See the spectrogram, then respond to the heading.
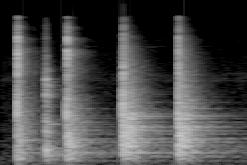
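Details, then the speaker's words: Honda Civic CV axle replacement after a bad boot: axle end lined up with the transmission hole and tapped in with a mallet; five sharp dry metallic taps, solid metal-to-metal contact, no rattle, axle fully seated. "And in this case, I'm just going to take a mallet and, you hear that? That little kind of a solid metal to metal contact."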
